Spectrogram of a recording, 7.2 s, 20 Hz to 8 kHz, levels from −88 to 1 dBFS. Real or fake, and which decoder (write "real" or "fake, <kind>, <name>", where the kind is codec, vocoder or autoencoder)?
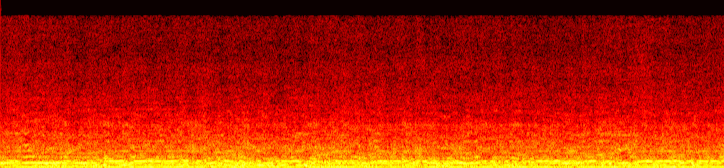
fake, codec, SNAC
